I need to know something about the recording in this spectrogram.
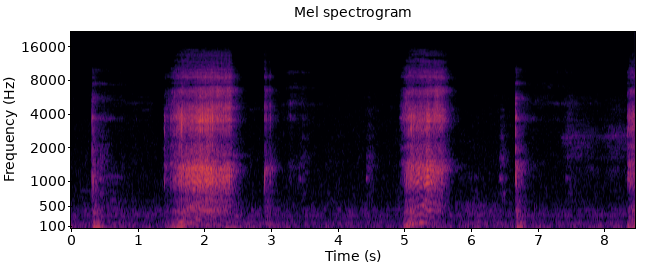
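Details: Loud snoring, possibly in a hospital (per hashtag): harsh, noisy, rasping snores about every 3 seconds, roughly 18 a minute, with short snorts between them.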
